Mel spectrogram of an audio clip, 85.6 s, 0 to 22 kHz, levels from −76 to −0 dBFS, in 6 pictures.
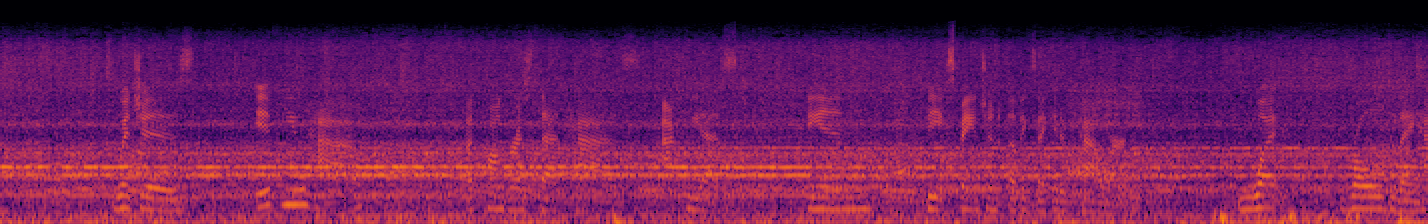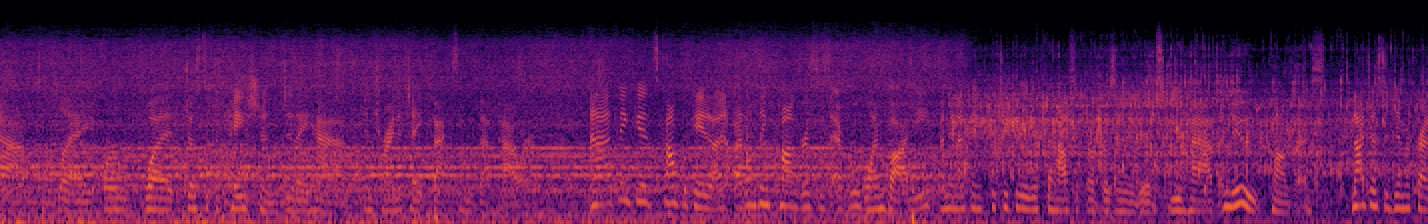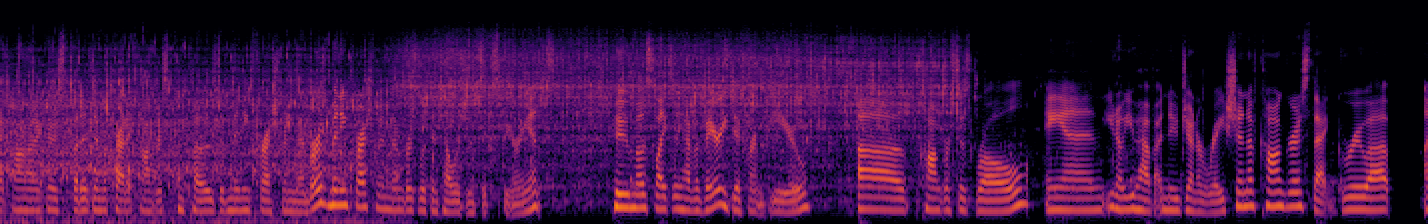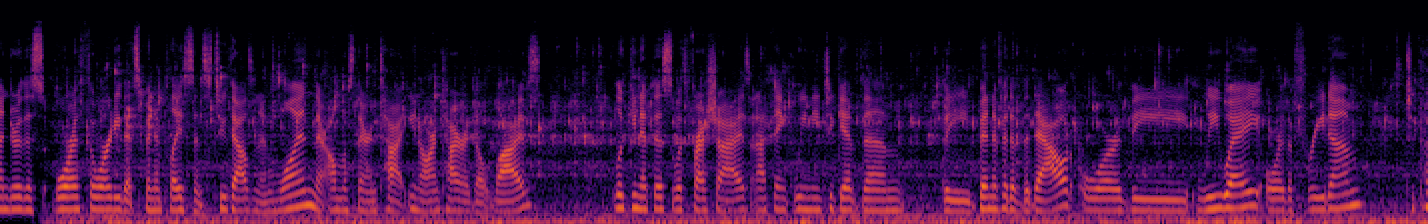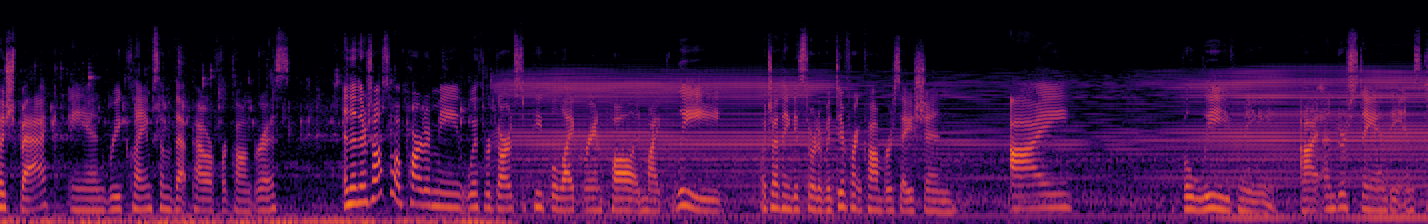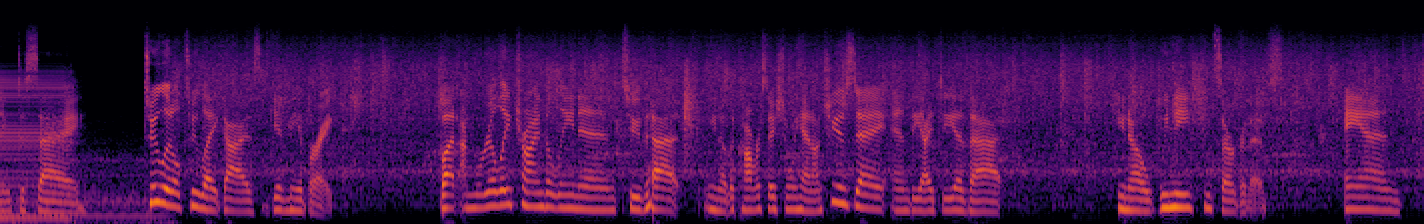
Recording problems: household noises; loud; throughout; as loud as the speech

